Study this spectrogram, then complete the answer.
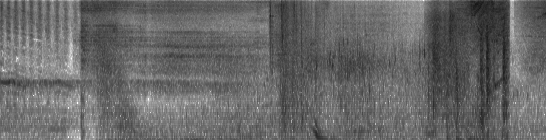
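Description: A hatch opens and closes with a clunk.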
